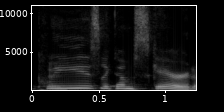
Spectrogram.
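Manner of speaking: put-on high small frightened child voice; imitating scared son. Son begging mom from the slide, high scared plea. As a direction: plead like a timid little kid. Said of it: "he's like".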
